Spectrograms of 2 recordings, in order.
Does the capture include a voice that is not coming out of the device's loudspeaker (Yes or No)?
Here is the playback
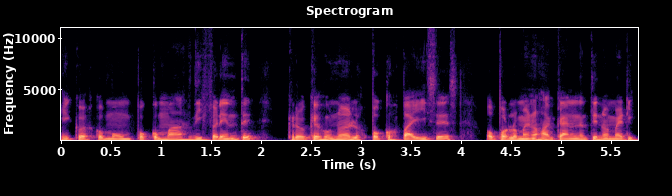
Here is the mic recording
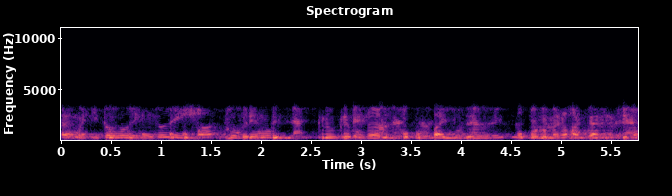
Yes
